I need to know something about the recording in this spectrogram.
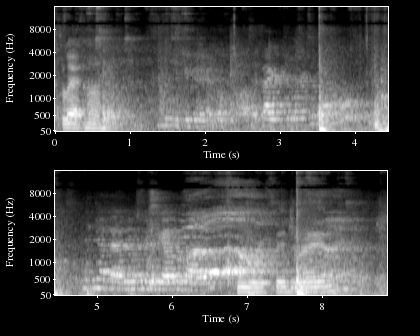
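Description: A refrigerator door opens and shuts with soft thuds.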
